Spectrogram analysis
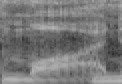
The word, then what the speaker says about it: MAWD: That's MAWD, right? Maud. Maud. They were calling it Maud.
